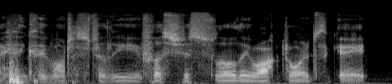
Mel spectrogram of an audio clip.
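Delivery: hushed, half-whispered aside. Speaking in character to the rest of the party, half-whispering to the group. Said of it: "I'm just gonna whisper to everybody else".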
